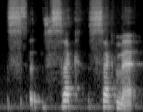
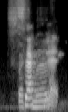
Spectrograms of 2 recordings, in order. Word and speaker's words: Sekhmet: Schem- Oh, Sekhmet. Sekhmet.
